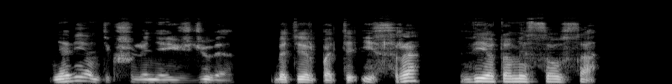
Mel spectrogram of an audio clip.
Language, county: Lithuanian, Utena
